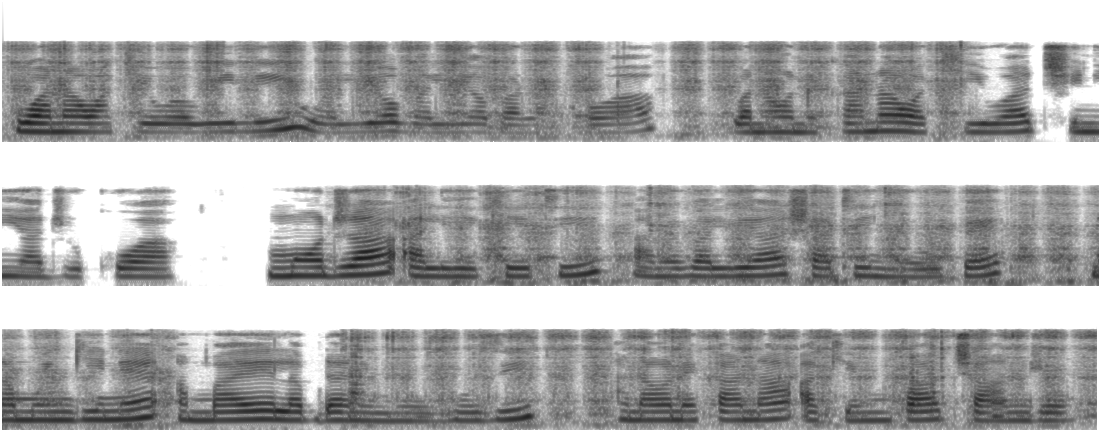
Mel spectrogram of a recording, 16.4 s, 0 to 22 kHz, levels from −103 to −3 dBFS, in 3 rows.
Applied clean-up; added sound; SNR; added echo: none; Tools; 9 dB; none.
